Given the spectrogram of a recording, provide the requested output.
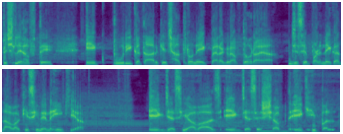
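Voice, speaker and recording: A man narrating a scripted horror story in a measured, ominous manner. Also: sits low, pushed and bright, a little hiss or hum.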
